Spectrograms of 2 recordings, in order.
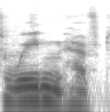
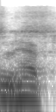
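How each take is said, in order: First: The first vowel sounds like 'ee'. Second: The first vowel sounds like 'eye'. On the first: The speaker calls it right. "it's Wiedenheft in German" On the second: The speaker calls it wrong.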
